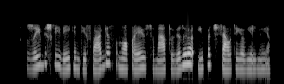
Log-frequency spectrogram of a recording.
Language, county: Lithuanian, Klaipėda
